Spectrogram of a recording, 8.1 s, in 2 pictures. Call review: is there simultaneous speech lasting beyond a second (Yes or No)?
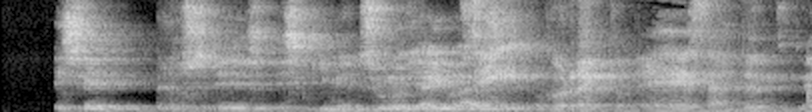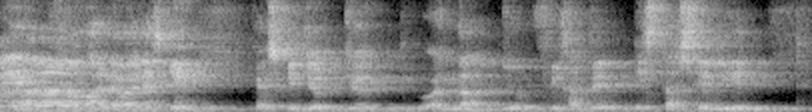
No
